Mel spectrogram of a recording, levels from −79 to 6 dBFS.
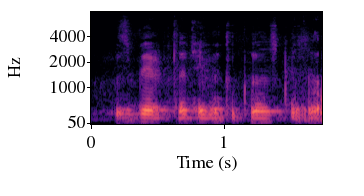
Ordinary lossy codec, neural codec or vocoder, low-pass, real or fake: MP3, 64 kbps; codec, 44.1 kHz, 3.4 kbps, Pupu-Codec; 7.2 kHz; fake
